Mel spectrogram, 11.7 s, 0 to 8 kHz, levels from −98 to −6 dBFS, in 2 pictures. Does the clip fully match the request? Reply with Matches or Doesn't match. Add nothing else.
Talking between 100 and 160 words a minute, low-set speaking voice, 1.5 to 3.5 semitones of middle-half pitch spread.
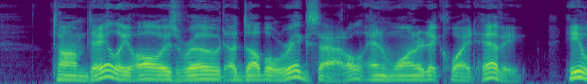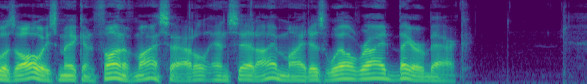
Matches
